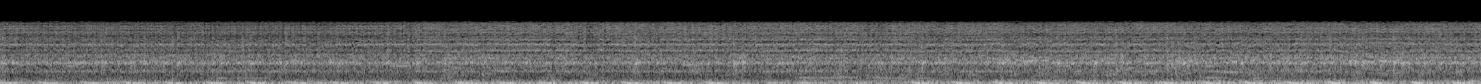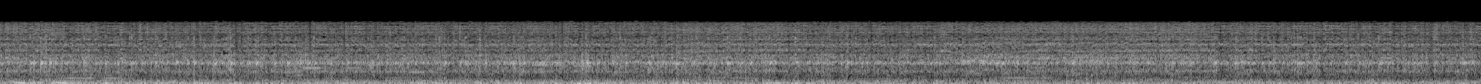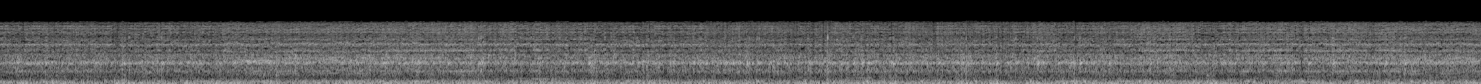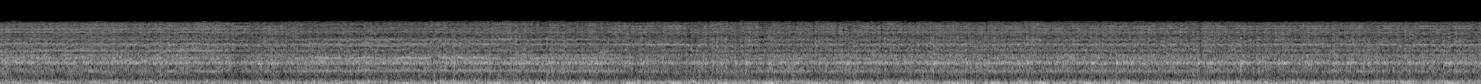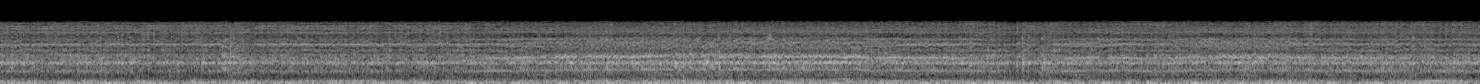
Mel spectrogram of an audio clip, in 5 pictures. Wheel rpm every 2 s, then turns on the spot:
170, 170, 160, 160, 160, 160, 160, 160, 160, 160, 160, 160, 160, 160, 160, 160, 160, 160, 160, 170, 170, 160, 160, 160, 160, 160, 160, 170, 160, 160, 170, 160, 160, 160, 160, 160, 160.
none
